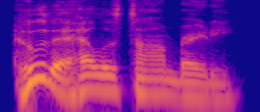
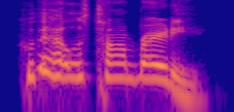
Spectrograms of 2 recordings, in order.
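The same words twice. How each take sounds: First: Said in the usual way. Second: High-pitched mock outburst; "Who the hell" pitched way up in disbelief; mocking Crosby. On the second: Mocking Crosby calling out Brady, high indignant outburst. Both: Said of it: "Crosby called him out on it".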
